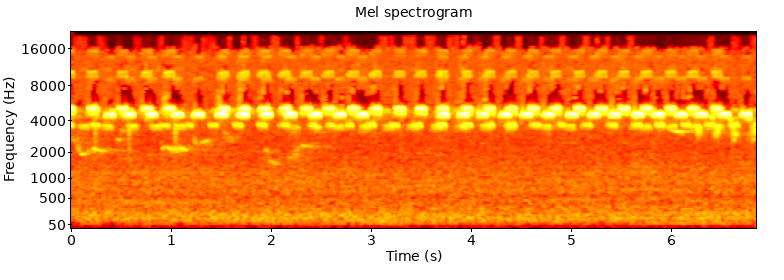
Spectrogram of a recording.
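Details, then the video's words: High, rhythmic cricket chirping from a blooming summer meadow, the pulses close and steady, with a couple of faint bird notes early in the clip. "Relaxing Cricket Sounds on a Summer Meadow"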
